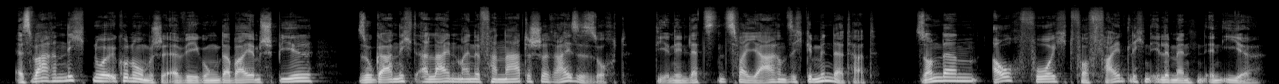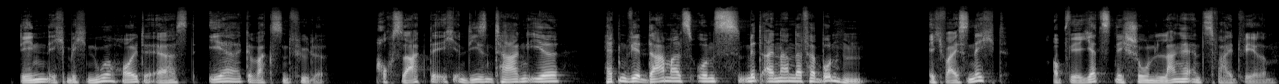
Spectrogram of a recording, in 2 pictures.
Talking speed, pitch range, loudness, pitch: 150 wpm, 95-140 Hz, -18 LUFS, 115 Hz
